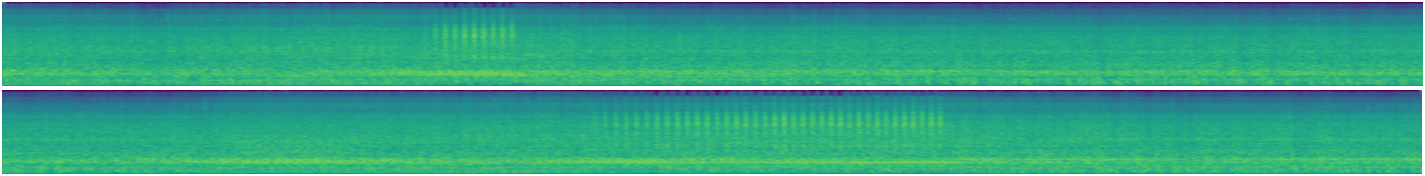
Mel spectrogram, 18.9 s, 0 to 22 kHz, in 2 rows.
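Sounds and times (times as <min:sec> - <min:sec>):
mechanical noise from engine: 0:00.0 - 0:06.5, 0:10.6 - 0:18.9
car engine running: 0:00.0 - 0:18.9.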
